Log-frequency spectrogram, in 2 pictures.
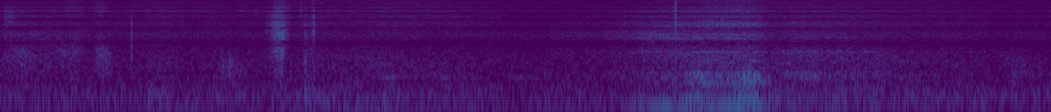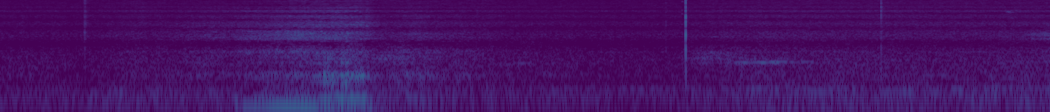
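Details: Four-year-old Rottweiler snoring while asleep: two drawn-out, rasping breaths about three seconds apart, each a low rumble with a breathy hiss, over a quiet indoor background.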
